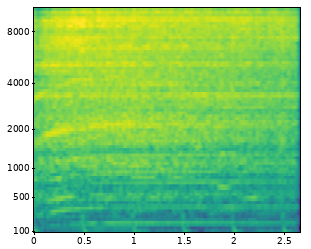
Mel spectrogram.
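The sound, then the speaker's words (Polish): A hand blender runs steadily, puréeing strawberries in a bowl, with a loud, continuous motor whir and a buzzing hum that pulses faintly every half second or so, with no voices over it. “netko do šklie a mixa do ruki. Start a pirírujeme.”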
